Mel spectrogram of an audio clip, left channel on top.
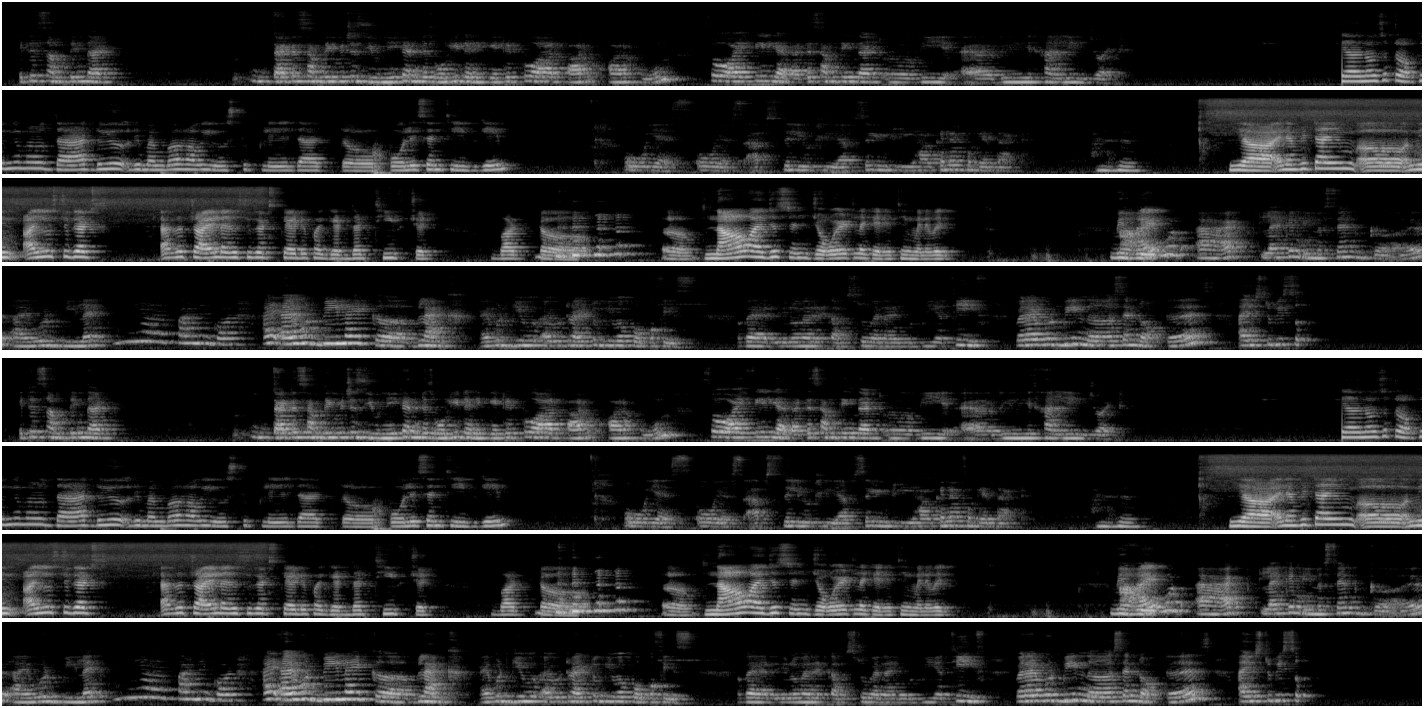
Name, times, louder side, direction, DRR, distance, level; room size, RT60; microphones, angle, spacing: voice 1, 0.2-1.1 2.3-6.8 7.1-11.2 20.1-24.3 33.7-34.7 39.6-49.4 50.0-52.4 52.7-54.7 55.0-55.6, right 2 dB, 30° right, 1.8 m, -27 dB
voice 2, 13.4-19.3 25.1-25.6 26.2-32.7 33.3-34.2 35.0-37.9 39.5-39.9, left 1 dB, 5° left, 0.5 m, -24 dB
13.0 x 11.0 x 4.0 m
head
